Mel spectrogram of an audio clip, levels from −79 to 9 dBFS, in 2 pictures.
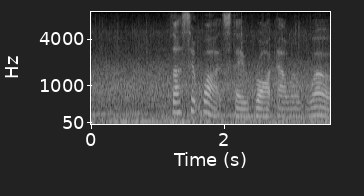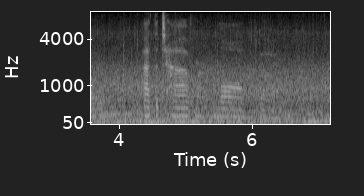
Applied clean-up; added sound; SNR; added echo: none; Rain; 3 dB; none.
